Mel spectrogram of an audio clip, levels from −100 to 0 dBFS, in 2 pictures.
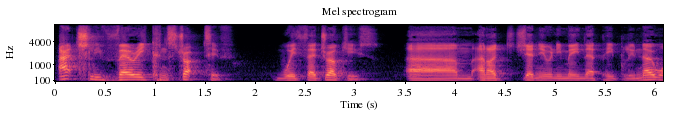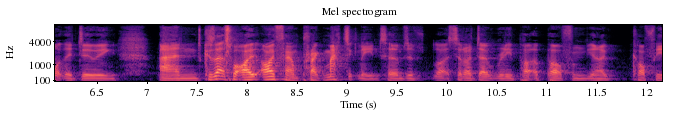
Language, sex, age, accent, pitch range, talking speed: English, male, 40-59, British, 105-150 Hz, 205 wpm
